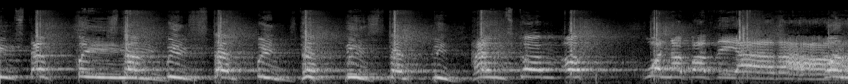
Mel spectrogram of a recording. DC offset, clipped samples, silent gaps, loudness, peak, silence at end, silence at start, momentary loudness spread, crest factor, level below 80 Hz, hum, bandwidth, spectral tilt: under 0.1%; under 0.1%; none; -20 LUFS; 0 dBFS; 0 s; 0 s; 6 LU; 20 dB; -60 dBFS; none; 15 kHz; -2 dB/octave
